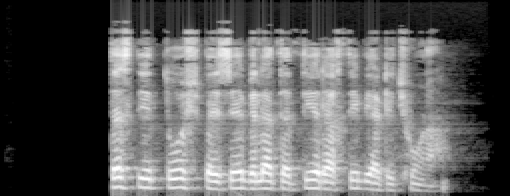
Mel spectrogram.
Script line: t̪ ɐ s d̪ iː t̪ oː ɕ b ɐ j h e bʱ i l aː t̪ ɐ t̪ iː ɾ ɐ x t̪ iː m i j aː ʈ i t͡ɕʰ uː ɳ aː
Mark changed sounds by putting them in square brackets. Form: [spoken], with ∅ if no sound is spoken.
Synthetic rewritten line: t̪ ɐ s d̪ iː t̪ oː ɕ [p] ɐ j [s] e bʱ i l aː t̪ ɐ t̪ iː ɾ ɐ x t̪ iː [b] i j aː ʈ i t͡ɕʰ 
